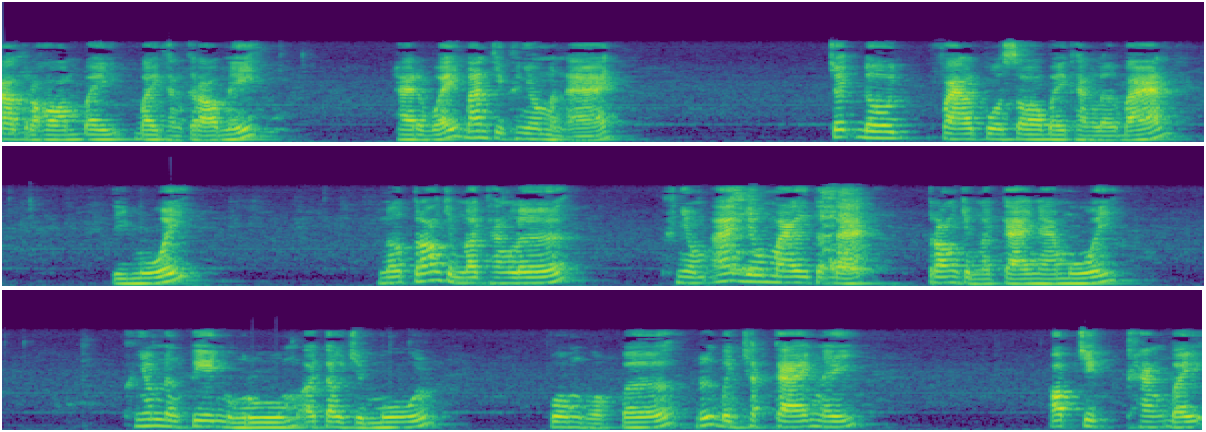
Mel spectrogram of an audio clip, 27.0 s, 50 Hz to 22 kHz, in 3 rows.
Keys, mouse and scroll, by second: 8.9 click, 11.3-17.3 drag, 17.9-25.2 drag.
